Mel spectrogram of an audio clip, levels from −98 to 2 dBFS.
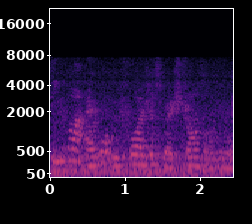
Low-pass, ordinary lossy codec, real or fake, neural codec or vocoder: none; none; real; none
